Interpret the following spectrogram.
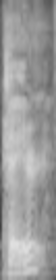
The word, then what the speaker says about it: Pater: I don't think I've ever heard the correct pronunciation of your last name is it Pater Vader yeah okay so Mitch why don't you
